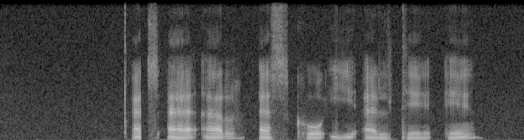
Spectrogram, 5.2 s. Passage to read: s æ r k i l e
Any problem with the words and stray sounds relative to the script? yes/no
yes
